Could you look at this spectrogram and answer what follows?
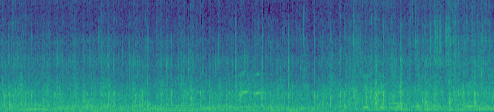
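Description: Crowd cheering and applauding outdoors at the Icelandic presidential inauguration as the new president and his wife wave to the gathered people; dense sustained clapping and cheering with a commentator speaking over it.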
